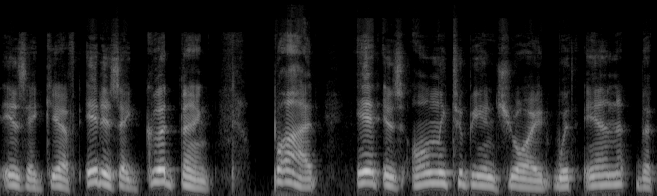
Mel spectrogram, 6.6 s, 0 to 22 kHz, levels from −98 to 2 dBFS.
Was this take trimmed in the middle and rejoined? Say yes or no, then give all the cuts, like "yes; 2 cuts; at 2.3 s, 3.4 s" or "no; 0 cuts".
no; 0 cuts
